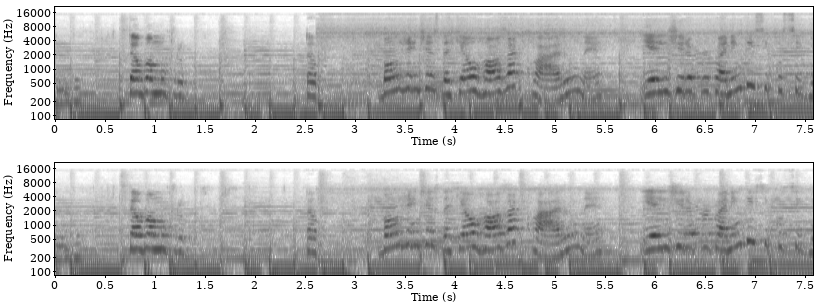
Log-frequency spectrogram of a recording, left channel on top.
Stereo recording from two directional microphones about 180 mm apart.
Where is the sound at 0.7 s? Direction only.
55° left (ahead or behind).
